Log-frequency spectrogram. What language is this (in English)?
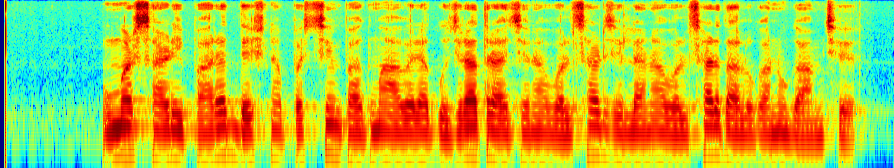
Gujarati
